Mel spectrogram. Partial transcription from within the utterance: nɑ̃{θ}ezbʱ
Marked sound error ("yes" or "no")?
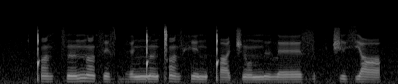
yes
